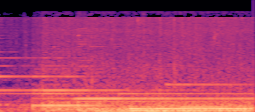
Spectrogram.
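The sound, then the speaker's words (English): Raindrops fall in daytime on leaves and flower heads, a soft continuous patter that thickens after the start and stays steady, with low hums beneath. “It's daytime and raindrops are falling on leaves and flower heads in slow motion.”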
